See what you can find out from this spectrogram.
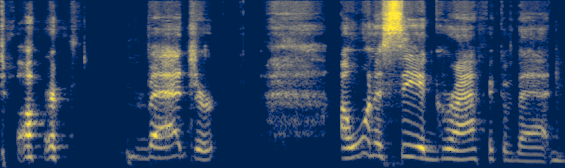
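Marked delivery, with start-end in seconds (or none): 0.0-1.6 slow, broken up by laughter; amused. Real, not acted. Host relishing a silly autocorrect, laughing. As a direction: laugh through the name, drawing it out. Cracking up at the misread name.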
